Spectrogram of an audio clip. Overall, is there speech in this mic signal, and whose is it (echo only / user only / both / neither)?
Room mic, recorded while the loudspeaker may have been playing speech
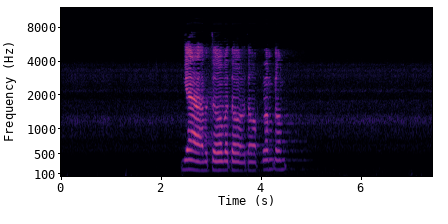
user only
